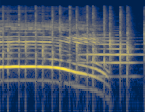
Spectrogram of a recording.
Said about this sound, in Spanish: ¿Sabe qué, maestro? Déjeme le aplaudo. ¡Bravo! ¡Bravo! ¡Bravo!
